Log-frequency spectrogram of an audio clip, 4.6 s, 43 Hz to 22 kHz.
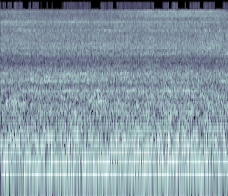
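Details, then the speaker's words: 1977 Cadillac Coupe DeVille, about 44,000 miles, idling near but not yet at operating temperature with the hood closed: even, low, quiet rumble with no knocks or ticks. Normal idle. "once again here's the engine idling it's not at the operating temperature but it is getting close"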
